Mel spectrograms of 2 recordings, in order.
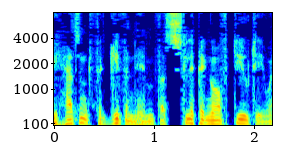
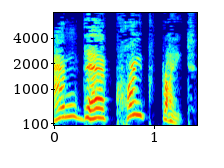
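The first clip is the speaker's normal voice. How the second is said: slow, high-pitched motherly tone. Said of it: "said Missus Weasley".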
